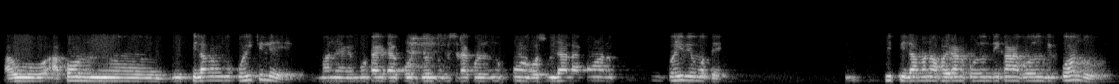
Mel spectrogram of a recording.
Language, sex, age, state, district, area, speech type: Odia, male, 45-60, Odisha, Sambalpur, rural, conversation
